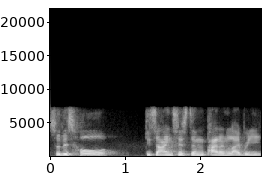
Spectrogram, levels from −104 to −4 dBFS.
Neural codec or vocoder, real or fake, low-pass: none; real; 7.2 kHz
